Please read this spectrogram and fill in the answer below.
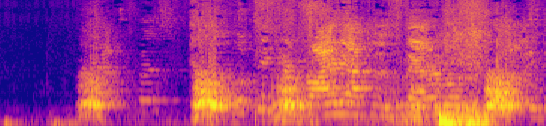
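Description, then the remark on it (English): A dog barks inside its family's house, several sharp barks in quick bursts, while people talk over and around the barking. “They have a dog, and this was in their house.”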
